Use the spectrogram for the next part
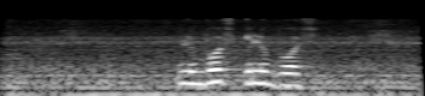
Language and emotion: Russian, neutral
